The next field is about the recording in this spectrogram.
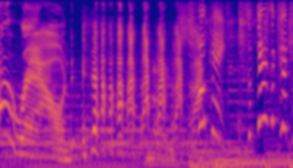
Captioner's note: Annoying Orange laughs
